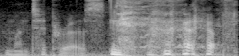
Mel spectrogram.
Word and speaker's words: Montipora: with a substantial population of monoporos or as you say it very so eloquently montipora's that's the scientific pronunciation for those of you that are uninitiated um yeah usually from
